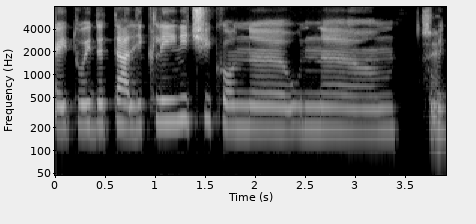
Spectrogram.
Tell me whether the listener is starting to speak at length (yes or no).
no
